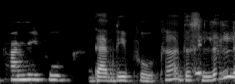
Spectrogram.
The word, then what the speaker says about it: Gandhi Puk: How do you pronounce that? Gandhi Pook, right? It's Gandhi Pook.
